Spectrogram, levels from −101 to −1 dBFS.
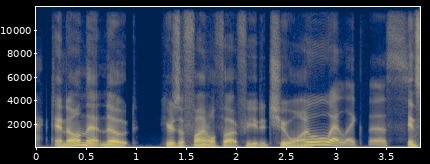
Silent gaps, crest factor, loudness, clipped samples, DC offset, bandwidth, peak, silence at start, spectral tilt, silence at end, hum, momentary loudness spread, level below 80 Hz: none; 16 dB; -25 LUFS; under 0.1%; under 0.1%; 12 kHz; -10 dBFS; 0 s; -6.5 dB/octave; 0 s; none; 10 LU; -46 dBFS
